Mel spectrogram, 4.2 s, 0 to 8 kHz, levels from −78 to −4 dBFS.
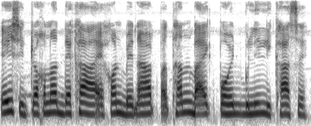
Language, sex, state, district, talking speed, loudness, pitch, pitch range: Assamese, male, Assam, Sonitpur, 175 wpm, -16 LUFS, 200 Hz, 190-210 Hz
